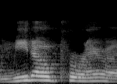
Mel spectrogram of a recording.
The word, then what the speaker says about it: Mito Pereira: uh meet oh am i saying it right mito pereira at 6700 and again playing wall this week yep yes that pronunciation and i mentioned this week he'll be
